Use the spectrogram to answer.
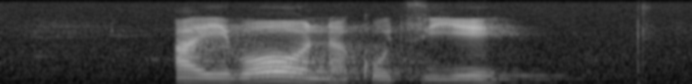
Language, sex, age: Northern Sotho, male, 19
